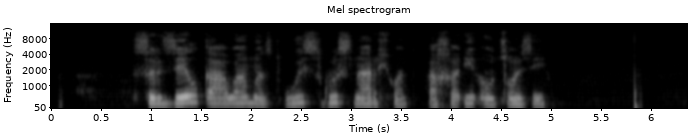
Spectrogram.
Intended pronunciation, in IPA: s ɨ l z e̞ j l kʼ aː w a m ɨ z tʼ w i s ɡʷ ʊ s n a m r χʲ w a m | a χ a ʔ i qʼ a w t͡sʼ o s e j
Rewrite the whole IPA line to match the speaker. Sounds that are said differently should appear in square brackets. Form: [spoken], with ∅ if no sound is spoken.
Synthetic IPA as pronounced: s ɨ [r] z e̞ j l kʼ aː w a m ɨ z tʼ w i s ɡʷ ʊ s n a [∅] r χʲ w a [n] | a χ a ʔ i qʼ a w t͡sʼ o [z] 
